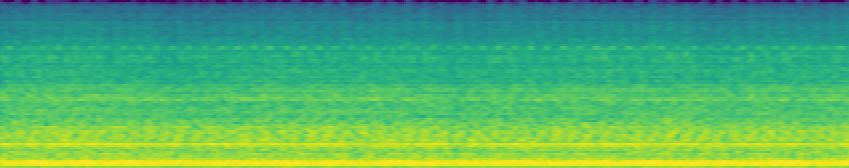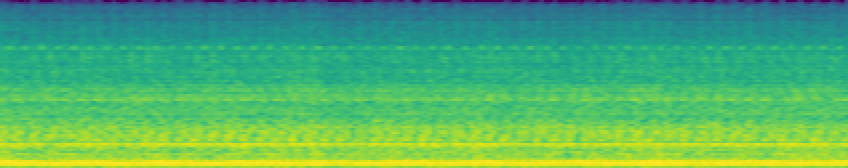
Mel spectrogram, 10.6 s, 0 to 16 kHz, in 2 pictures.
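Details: John Deere 6115M diesel tractor (about 3 years, under 1000 hours) idling after rubber fuel line replacement and electric-pump priming; steady, even idle with smooth low drone, no misses or knocks; normal idle.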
